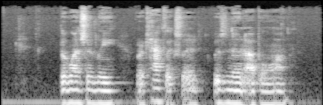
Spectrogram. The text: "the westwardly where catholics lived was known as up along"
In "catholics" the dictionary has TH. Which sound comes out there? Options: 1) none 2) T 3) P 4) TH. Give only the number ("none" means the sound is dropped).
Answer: 4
